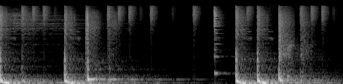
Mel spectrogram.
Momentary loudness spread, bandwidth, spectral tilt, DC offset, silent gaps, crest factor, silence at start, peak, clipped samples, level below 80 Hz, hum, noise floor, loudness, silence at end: 18 LU; 17 kHz; -5 dB/octave; under 0.1%; none; 20 dB; 0 s; -2 dBFS; under 0.1%; -28 dBFS; none; -41 dBFS; -22 LUFS; 0.1 s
